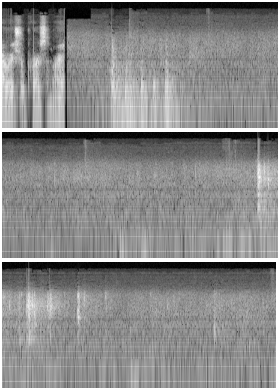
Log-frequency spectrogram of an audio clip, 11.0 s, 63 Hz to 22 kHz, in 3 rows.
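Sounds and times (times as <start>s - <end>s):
old film soundtrack hiss: 0.9s - 11.0s.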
